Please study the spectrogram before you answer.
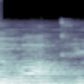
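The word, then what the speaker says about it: walk: LK में L silent है, LM में L साइलेंट है, GN में G साइलेंट है और DG में D साइलेंट है।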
